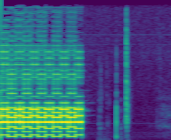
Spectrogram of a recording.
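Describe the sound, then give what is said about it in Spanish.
An incoming telephone call rings with a bright, warbling electronic trill that lasts under a second, then cuts off abruptly and is followed by a few faint clicks. “Muchísimas gracias por la llamada. Este, estamos teniendo nuevamente otra llamada.”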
